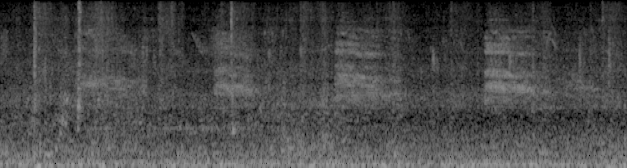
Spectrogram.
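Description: Faint outdoor ambience: a bird calls four times, about a second and a half apart, over a low steady rumble of wind. A couple of light clicks come near the start.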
